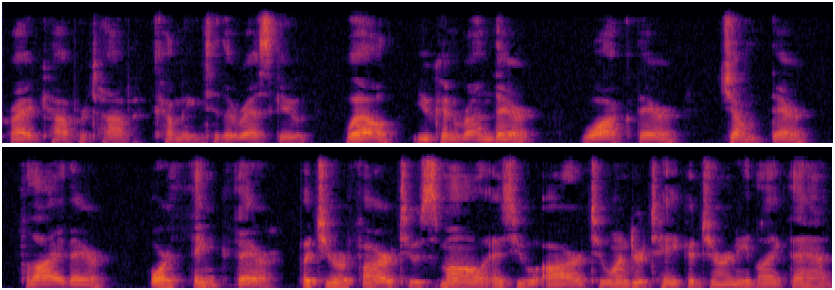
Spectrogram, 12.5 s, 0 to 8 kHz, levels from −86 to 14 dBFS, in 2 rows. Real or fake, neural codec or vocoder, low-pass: real; none; 7.2 kHz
